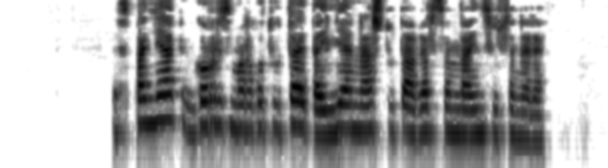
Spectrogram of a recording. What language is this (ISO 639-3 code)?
eus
